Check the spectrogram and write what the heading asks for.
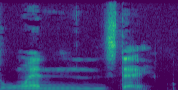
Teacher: And Wednesday, we don't pronounce this D, it's Wednesday.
